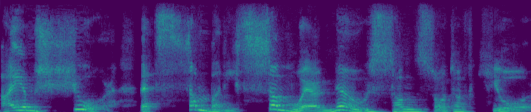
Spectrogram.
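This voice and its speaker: Putting on a character voice, a man of medium pitch delivers his lines at a fairly slow pace. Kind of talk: bedtime story. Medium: read story.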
